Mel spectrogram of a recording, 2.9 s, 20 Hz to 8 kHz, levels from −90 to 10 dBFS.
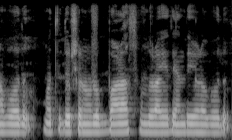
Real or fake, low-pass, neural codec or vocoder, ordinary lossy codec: real; 7.2 kHz; none; none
